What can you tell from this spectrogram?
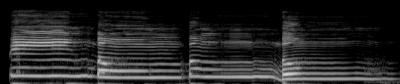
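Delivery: high, sung doorbell tones; imitated door chime. Comedian mimicking the ring at his door, sung chime. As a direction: ring out long, loud held notes. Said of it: "I hear".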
